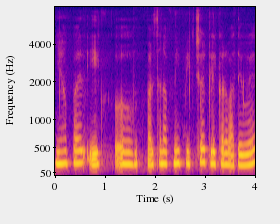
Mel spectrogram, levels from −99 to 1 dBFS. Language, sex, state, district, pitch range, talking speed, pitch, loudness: Hindi, female, Uttar Pradesh, Jyotiba Phule Nagar, 205-220 Hz, 165 wpm, 210 Hz, -14 LUFS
